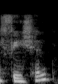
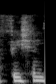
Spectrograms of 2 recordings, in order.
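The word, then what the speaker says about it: facial: Second list है हमारी जिसके अंदर लफ्ज है फेशियल। जैसे कि ब्यूटी पार्लर में जाके फेशियल कराया जाता है तो उसको आप फेशियल कहते हैं। फैश नहीं कहते। बहुत सारी खवातीन इसको फैश कहती है।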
